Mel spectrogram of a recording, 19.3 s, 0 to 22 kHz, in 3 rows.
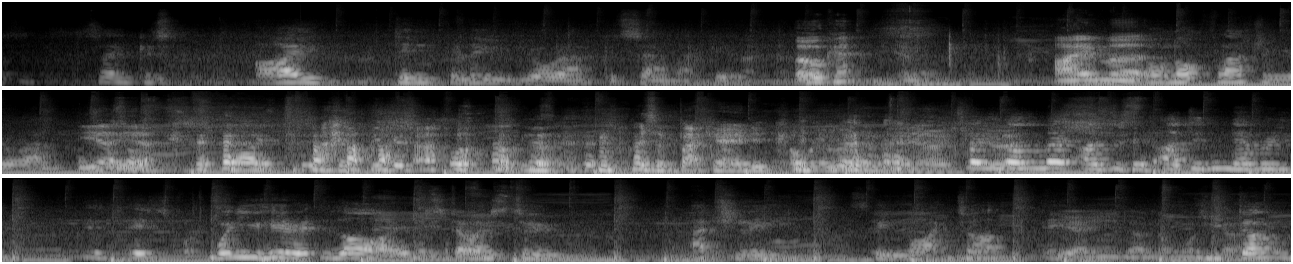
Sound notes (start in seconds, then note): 8.7 band laughs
